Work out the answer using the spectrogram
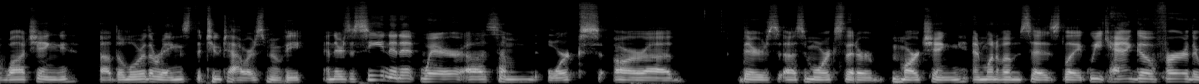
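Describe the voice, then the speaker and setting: A man's voice: fairly low pitch, a bit bright. A man co-hosting a podcast in casual comedic chat, rambling with lots of fillers, restarts and jokes. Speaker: podcast co-host.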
